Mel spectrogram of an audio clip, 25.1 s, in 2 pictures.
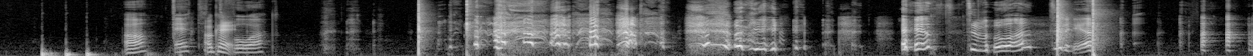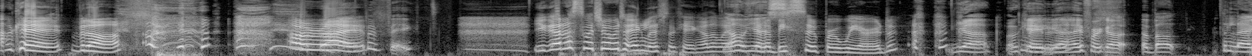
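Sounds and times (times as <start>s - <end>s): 
speech: 1.2s - 2.8s, 9.1s - 11.1s, 12.6s - 14.6s, 15.4s - 16.8s, 17.9s - 25.0s
hand clap for recording sync: 4.2s - 4.9s, 10.6s - 11.4s
laughter: 4.4s - 8.4s, 13.8s - 15.4s.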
